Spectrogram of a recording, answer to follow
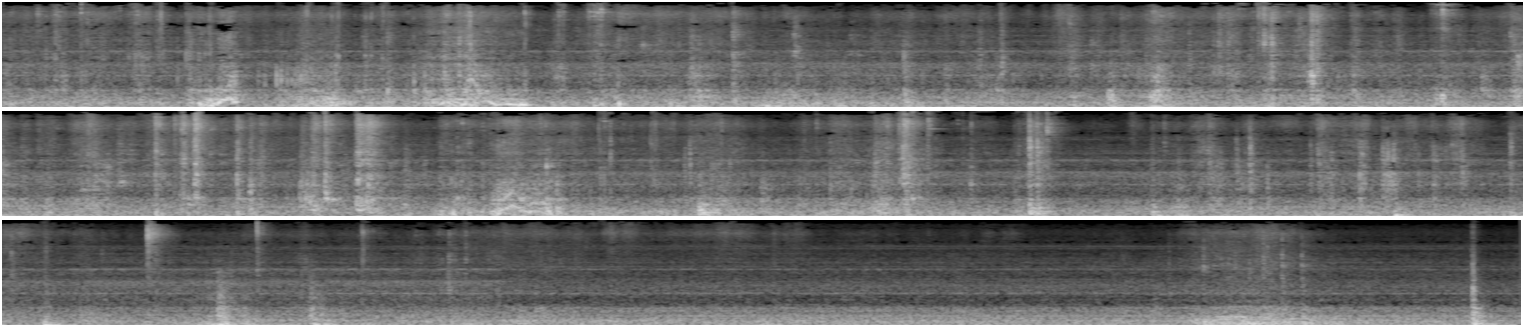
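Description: Handling sounds of packing a backpack and moving things on a desk and shelf: scattered knocks, clatters and rustles of books, a plastic bottle and a bag, over a steady low rumble.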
